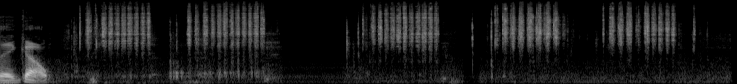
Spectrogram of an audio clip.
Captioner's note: ratchet Noise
